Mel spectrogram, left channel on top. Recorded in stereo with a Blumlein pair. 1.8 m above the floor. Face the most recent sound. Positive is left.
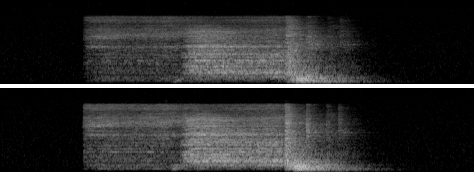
turn(degrees=-60)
